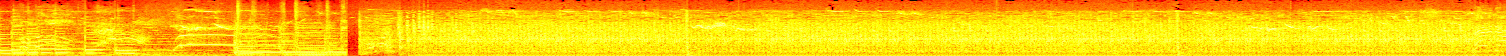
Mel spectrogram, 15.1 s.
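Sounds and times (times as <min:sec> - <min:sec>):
tractor engine chugging: 0:03.1 - 0:15.0.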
